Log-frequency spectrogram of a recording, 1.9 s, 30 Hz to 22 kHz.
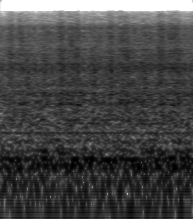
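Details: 2005 Ford Escape 3.0L V6 idling very rough from a misfire that set no codes: low, lumpy, stumbling beat. The misfire is in the rear bank (cylinders 1–3) under the intake manifold; unplugging coil 3 made no difference.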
